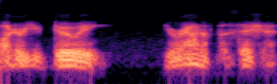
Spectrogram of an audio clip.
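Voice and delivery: very low, deep, guttural monster voice. Voicing a figure who steps forward and scolds the listener, guttural Ravage-like language. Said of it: "speaks to you in sort of a kind of a guttural language".

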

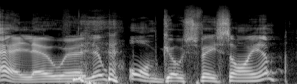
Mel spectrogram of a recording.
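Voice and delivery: high-pitched, put-on Cockney London accent. Imagining a horror remake set in another country, Cockney Ghostface voice. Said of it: "give them all Cockney France. Accents".

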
